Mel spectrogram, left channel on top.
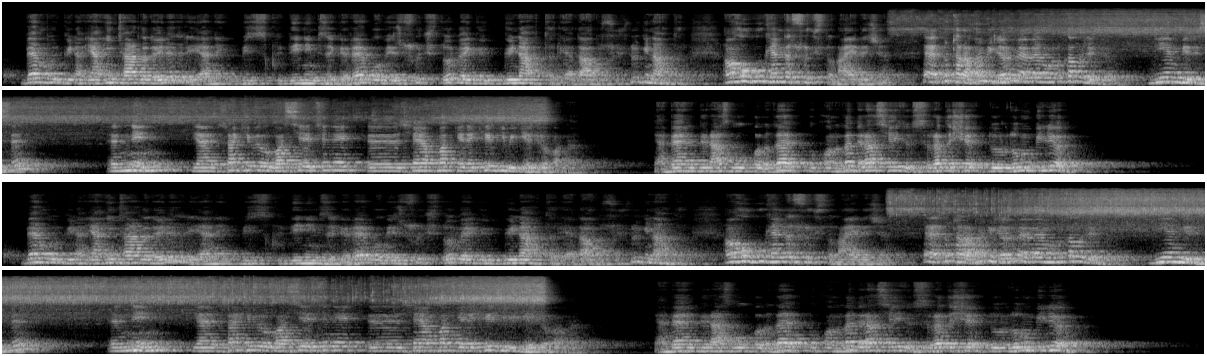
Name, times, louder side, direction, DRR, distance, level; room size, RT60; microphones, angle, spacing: voice 1, 0.2-8.9 9.2-12.4 13.1-17.8 18.6-22.7, left 1 dB, 65° left, 2 dB, 0.4 m, -20 dB
sound 1, 8.8-17.5, right 7 dB, 80° right, 0.3 m, -25 dB
2.6 x 2.2 x 2.3 m, 1.1 s
head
